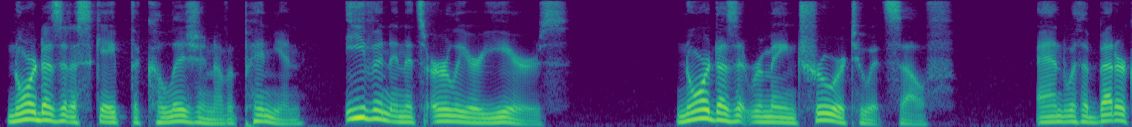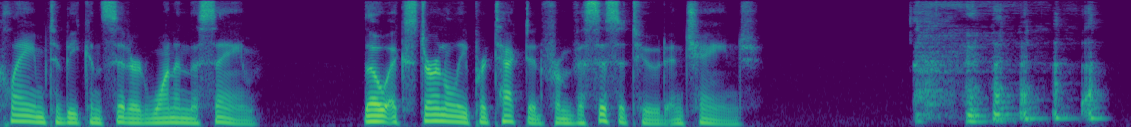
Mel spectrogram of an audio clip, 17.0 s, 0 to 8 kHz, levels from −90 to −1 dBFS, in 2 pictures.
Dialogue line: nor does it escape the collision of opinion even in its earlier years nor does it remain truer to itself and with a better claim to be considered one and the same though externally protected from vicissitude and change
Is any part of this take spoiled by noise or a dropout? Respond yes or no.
yes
